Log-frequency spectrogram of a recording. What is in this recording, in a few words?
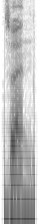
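"zun", Mandarin Chinese syllable, neutral tone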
